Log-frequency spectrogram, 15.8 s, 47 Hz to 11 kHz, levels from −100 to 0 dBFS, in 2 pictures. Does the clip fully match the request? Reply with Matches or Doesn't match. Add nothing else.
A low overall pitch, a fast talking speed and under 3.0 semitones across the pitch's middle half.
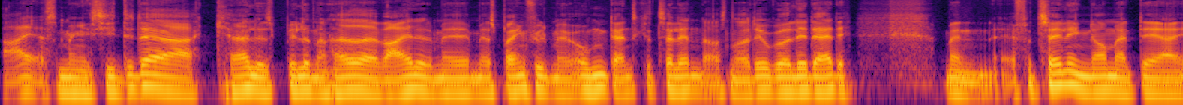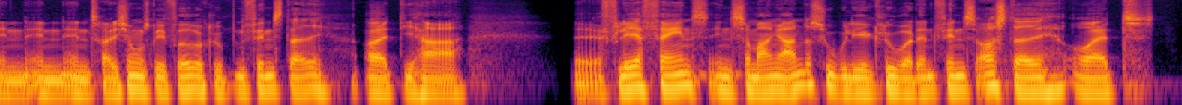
Matches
